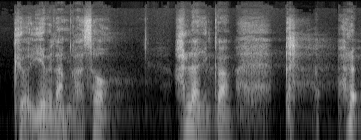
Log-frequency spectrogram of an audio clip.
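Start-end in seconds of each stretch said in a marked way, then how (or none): 3.4-3.5 faltering prayer. Retold or imitated. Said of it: "막 울면서".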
